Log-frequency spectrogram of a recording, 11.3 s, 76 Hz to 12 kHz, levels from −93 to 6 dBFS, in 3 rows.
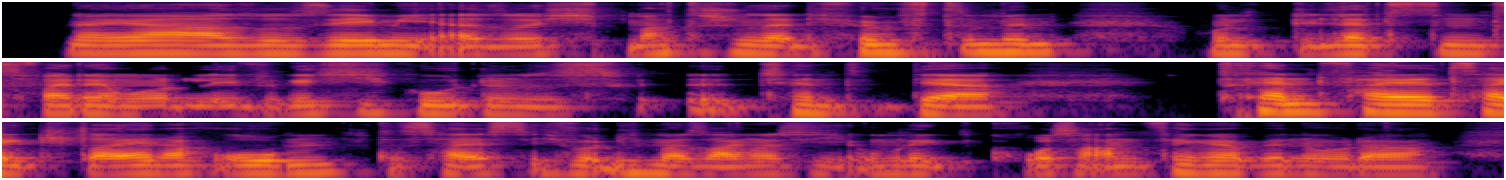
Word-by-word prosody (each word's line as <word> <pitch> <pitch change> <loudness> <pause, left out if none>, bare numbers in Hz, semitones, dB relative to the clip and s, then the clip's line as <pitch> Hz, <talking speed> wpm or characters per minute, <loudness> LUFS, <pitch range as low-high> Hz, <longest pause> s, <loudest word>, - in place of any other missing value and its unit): Na 125 - -1
ja, 125 0 +5
also 120 0 +1
semi. 120 0 +1
Also, 110 0 -1
ich 110 +1 -3
mache 115 +1 -4
das 125 0 -5
schon, 130 -1 -3
seit 115 -1 +2
ich 115 - -9
15 130 0 -2
bin 135 0 -2 0.3
und 120 -1 -7
die - - -6
letzten 120 +1 -1
2, 115 -1 +1
3 120 -1 +1
Monate 115 +1 -4
liefen 110 0 -7
richtig 115 +3 -4
gut 120 -2 -4
und 110 - -5
das 100 -1 -7 0.3
tend 130 - -6
der 105 -1 +6 0.5
Trendpfeil 135 -2 +6
zeigt 125 -1 +3
steil 115 +2 +5
nach 120 0 0
oben. 125 +2 -1
Das - - -6
heißt, - - +1
ich 125 -2 -11
würde - - -2
nicht 125 - -6
mal 115 -1 +1
sagen, 110 0 +1
dass 115 0 -4
ich 110 - -11
unbedingt 115 0 -7
'n - - -34
großer 115 - -3
Anfänger 120 +3 -1
bin 115 0 -5
oder 105 -1 -2
120 Hz, 245 wpm, -25 LUFS, 115-125 Hz, 0.5 s, der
